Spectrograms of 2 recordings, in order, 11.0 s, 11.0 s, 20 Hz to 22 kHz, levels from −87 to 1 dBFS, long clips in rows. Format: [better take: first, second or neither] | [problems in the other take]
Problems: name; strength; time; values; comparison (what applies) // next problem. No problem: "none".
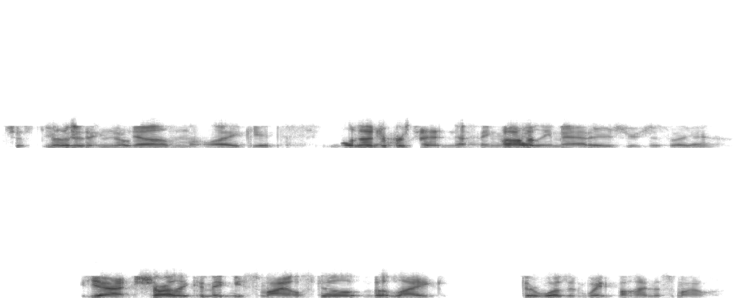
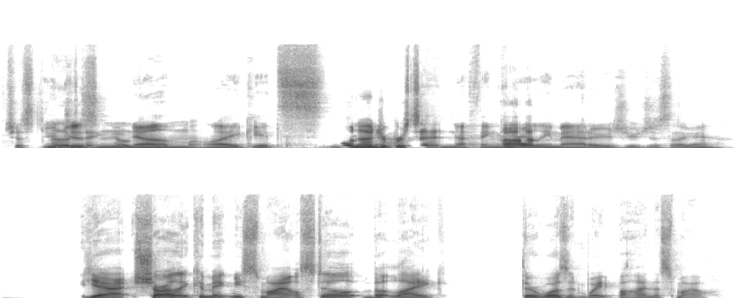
second | phone-call audio; poor line; nothing above 3.5 kHz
